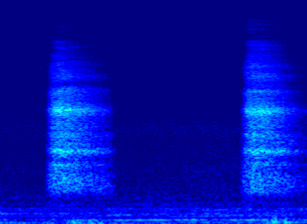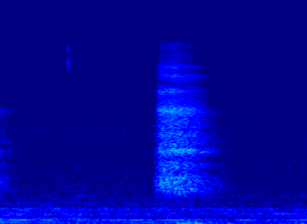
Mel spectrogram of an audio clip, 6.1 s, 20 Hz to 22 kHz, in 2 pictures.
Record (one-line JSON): {"exhalation_length": "6.1 s", "exhalation_amplitude": 1870, "exhalation_signal_mean_std_ratio": 0.53, "survey_phase": "alpha (2021-03-01 to 2021-08-12)", "age": "18-44", "gender": "Female", "wearing_mask": "No", "symptom_fatigue": true, "smoker_status": "Prefer not to say", "respiratory_condition_asthma": false, "respiratory_condition_other": false, "recruitment_source": "REACT", "submission_delay": "2 days", "covid_test_result": "Negative", "covid_test_method": "RT-qPCR"}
